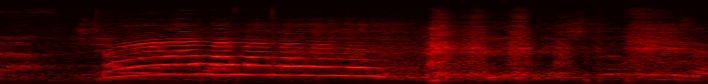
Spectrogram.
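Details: Bengal cat indoors giving one long drawn-out meow of about a second and a half, harmonic-rich, first rising then slowly falling, followed by soft rustling and small knocks in a small room.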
